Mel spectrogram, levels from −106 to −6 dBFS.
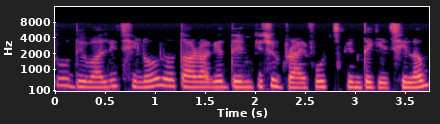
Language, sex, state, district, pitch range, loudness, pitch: Bengali, female, West Bengal, Kolkata, 225-250 Hz, -34 LUFS, 240 Hz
